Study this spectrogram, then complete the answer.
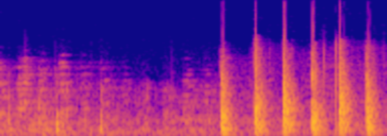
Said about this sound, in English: Then, as he heard hoofs stopping outside, He sighed and lighted the oil lamp.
